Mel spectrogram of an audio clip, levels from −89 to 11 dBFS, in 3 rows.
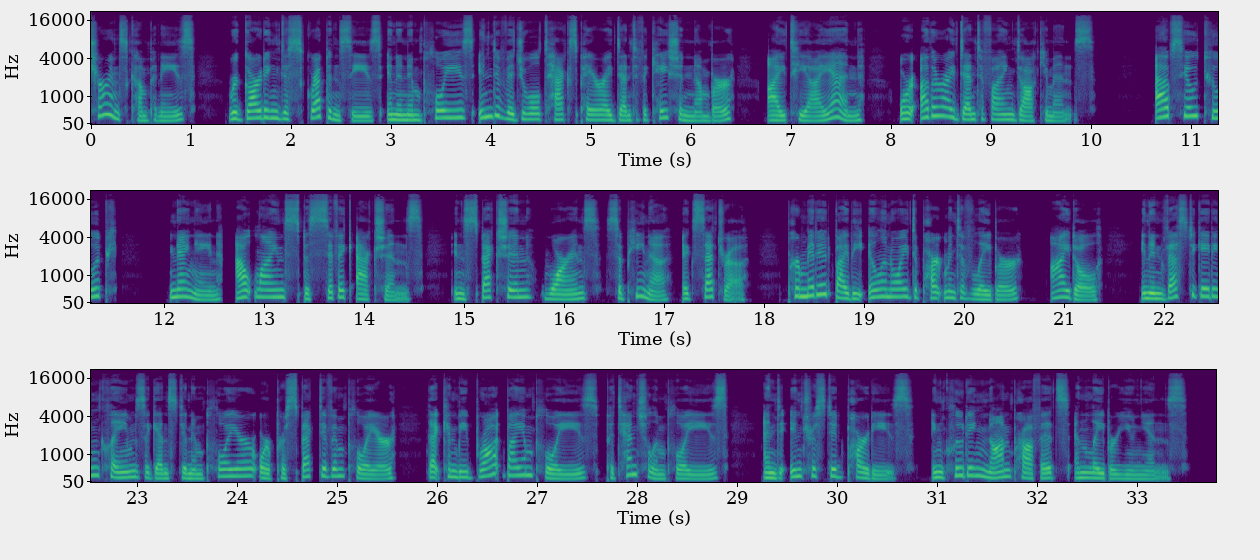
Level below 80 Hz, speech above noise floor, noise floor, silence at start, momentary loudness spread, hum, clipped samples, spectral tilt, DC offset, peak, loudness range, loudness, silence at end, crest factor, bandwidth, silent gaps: -62 dBFS; 59 dB; -80 dBFS; 0 s; 9 LU; none; under 0.1%; -5 dB/octave; under 0.1%; -2 dBFS; 2 LU; -21 LUFS; 0.35 s; 20 dB; 19.5 kHz; none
